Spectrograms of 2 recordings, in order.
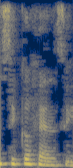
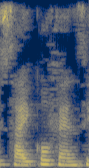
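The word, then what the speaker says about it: sycophancy: सिकफेंसी, इसकी प्रोनाउंसिएशन सिकफेंसी है, लेकिन अगर हम इसको देखें तो ये हमें साइकोफेंसी लग रहा है। तो हम इसकी ट्रिक साइकोफेंसी से ही बनाएंगे रिलेट करके, लेकिन इसकी प्रोनाउंसिएशन है सिकफेंसी।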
